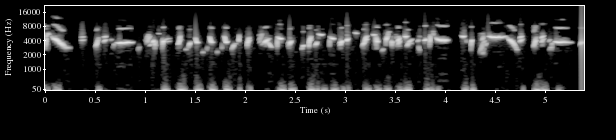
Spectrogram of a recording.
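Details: Goldfinch song, a continuous rapid twitter of high, sweet, liquid notes with quick upward and downward slurs, unbroken for over five seconds.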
